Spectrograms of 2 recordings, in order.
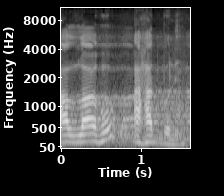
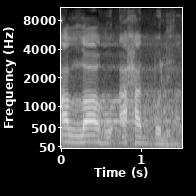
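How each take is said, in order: The two takes are said the same way.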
